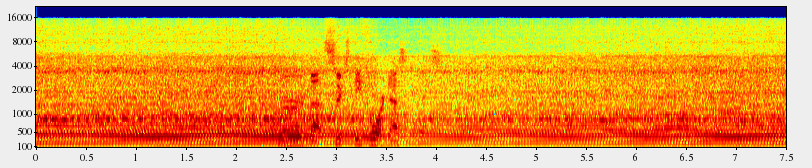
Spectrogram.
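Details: Wen 56203i 2000 W inverter generator (made 7/2020), break-in period, eco mode on running a 1+ ton portable AC, about 930–1200 W, mic about six feet away; steady, even hum, no knocks or surging, healthy.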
